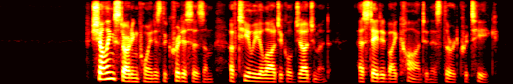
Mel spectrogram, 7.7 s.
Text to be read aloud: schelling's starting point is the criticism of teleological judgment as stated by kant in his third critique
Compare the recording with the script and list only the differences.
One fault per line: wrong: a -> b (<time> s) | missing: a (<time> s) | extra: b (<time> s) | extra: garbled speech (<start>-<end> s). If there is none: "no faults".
no faults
